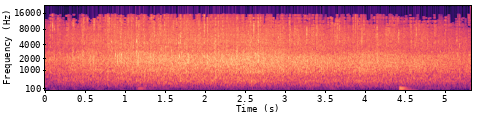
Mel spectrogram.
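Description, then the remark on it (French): Sustained applause from a large audience for standing prize winners at an Institut de France prize presentation, a dense, steady wash of clapping at an even loudness for several seconds, with no voices over it. “Je demande à ces lauréats de bien vouloir se lever et je vous demande de les applaudir.”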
